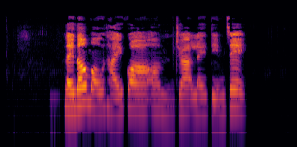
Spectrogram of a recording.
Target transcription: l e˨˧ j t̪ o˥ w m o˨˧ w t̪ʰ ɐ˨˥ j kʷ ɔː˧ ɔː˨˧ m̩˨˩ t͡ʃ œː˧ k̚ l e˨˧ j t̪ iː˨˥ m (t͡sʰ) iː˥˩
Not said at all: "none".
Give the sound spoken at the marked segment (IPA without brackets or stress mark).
t͡s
